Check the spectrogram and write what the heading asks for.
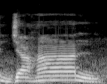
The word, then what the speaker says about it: জাহান: এখানে ফারসিতে জাহান। জাহান এখানে নুনটা উচ্চারণ হয় না। এখানে জাহানকে জাহা বলা হয়।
